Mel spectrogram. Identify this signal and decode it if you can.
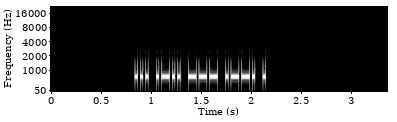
Morse code, heard as a keyed tone, about 46 wpm, 690 Hz. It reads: SLOPE
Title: Multi-letter Phonemes Repeated 3x 45wpm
